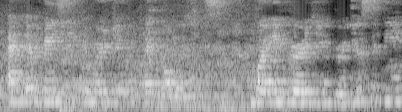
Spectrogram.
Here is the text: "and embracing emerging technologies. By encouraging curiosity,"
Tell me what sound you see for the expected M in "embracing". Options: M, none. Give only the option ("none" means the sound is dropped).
none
